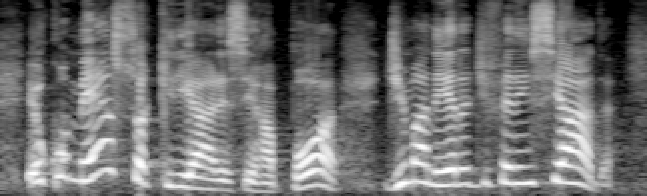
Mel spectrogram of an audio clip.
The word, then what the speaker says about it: rapport: francesa que se diz a rapport.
